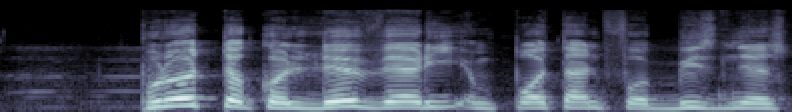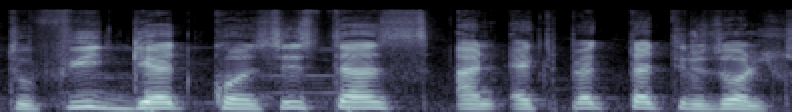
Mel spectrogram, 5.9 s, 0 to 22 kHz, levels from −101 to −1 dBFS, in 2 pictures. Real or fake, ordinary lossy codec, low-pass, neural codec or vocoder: real; none; 14.4 kHz; none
